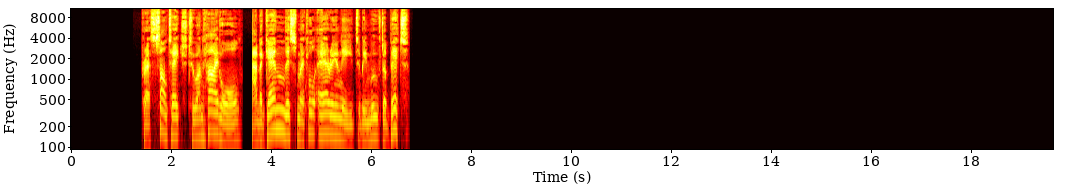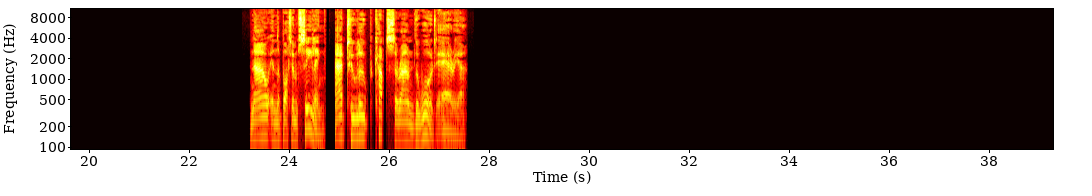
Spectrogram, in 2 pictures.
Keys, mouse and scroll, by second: 1.4 alt+h, 2.3 click, 2.8-3.7 middle drag, 4.0 click, 4.6 Tab, 5.6 click, 6.2 z, 6.7 middle click, 7.6 click, 8.5 shift+middle click, 9.6 g, 12.2 g, 13.5 g, 14.9 middle click, 15.7 z, 16.5 Tab, 17.1-19.9 middle drag, 20.3-20.6 shift+middle drag, 20.8-21.1 middle drag, 21.3-21.7 shift+middle drag, 21.9 click, 22.4 Tab, 23.7 ctrl+r, 27.9 middle click, 28.4 shift+middle click, 28.9 middle click, 29.7 KP_7, 30.5 z, 31.3 shift+middle click, 32.4 g.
